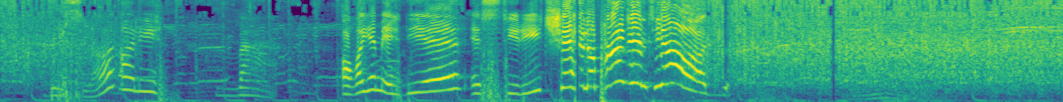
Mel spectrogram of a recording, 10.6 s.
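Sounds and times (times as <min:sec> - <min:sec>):
audience applause: 0:00.0 - 0:01.0, 0:07.1 - 0:10.6
speech: 0:00.5 - 0:07.7.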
